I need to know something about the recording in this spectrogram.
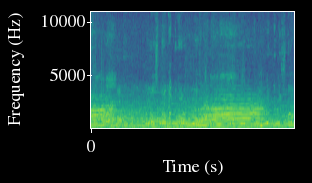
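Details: Cattle lowing at a busy cattle market, a loud, long moo that swells and wavers, with other cattle calling over it and a murmur of people in the background.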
